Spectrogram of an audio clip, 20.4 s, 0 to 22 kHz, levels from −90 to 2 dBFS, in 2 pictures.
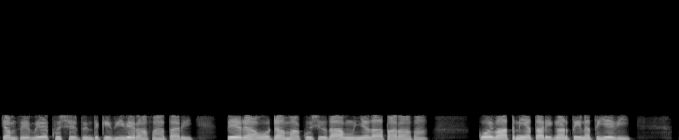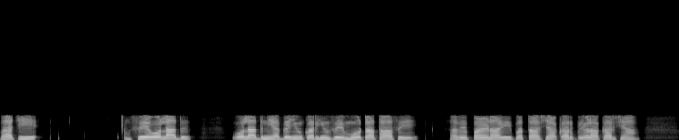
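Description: No technical faults can be heard in the speech, which carries the expected band limit of G.711 telephone coding, with nothing above 3.8 kHz.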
